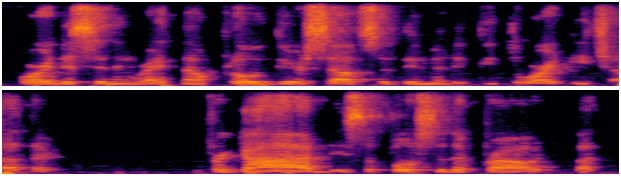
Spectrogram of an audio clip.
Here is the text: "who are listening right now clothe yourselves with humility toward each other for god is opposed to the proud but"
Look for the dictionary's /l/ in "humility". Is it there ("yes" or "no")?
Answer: no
